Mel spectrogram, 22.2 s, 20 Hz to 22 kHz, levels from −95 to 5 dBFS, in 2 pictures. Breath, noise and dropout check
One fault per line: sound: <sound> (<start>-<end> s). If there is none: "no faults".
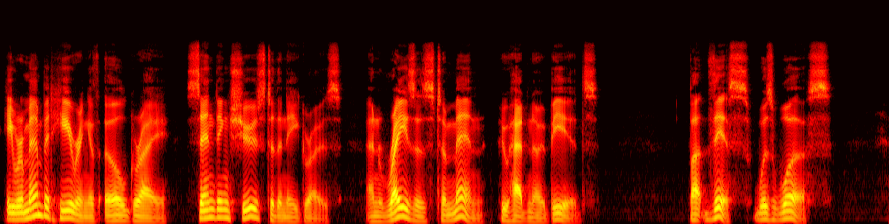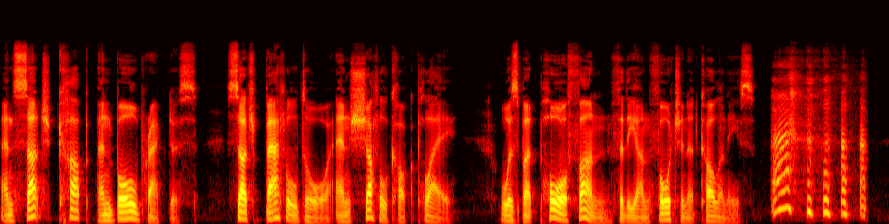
sound: laugh (20.7-22.0 s)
